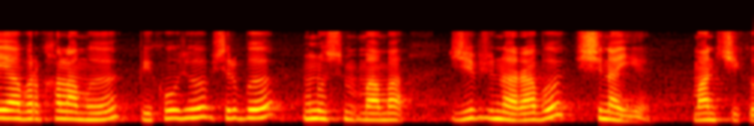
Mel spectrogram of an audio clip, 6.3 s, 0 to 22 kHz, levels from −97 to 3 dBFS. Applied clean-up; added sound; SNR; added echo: none; none; none; none.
